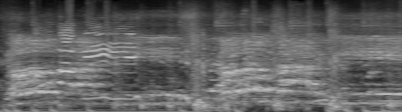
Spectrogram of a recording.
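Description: A class of schoolgirls singing a worship song together in chorus, with sustained notes and vibrato.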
